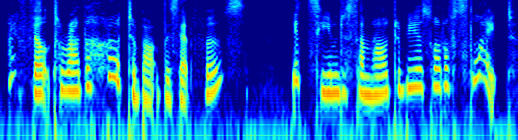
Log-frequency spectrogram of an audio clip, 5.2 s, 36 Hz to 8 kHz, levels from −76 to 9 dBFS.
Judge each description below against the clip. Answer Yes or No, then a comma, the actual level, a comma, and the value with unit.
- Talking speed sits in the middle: Yes, average, 195 wpm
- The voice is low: No, very high, 255 Hz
